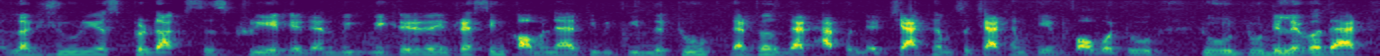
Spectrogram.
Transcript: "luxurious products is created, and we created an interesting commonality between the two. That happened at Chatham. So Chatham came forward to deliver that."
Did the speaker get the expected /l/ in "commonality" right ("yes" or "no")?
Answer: yes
